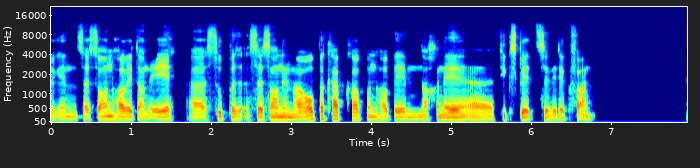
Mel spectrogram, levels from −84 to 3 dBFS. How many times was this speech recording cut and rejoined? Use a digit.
1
